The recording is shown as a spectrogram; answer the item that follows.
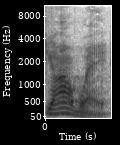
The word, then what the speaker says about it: Yahweh: So this phrase, this name, "I am who I am," was the phrase that became the name of God, Yahweh, this pronounced Yahweh.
